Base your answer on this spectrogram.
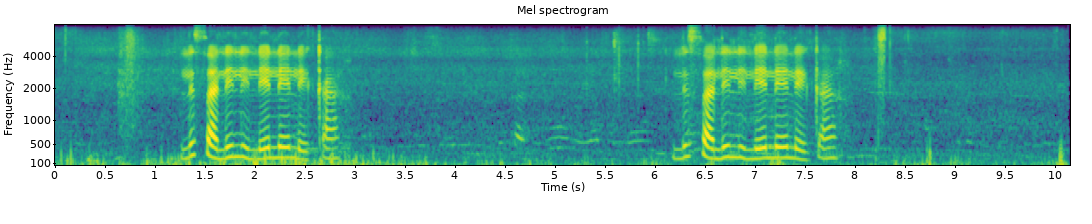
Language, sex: Southern Sotho, female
